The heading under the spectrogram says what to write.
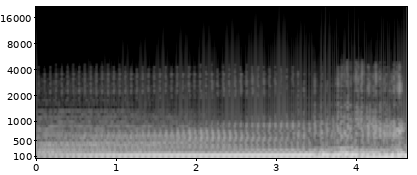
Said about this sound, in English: They're well on their way when the engine of the flying machine starts to make strange noises. They're in trouble.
